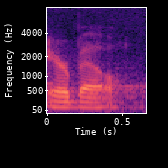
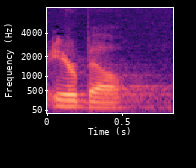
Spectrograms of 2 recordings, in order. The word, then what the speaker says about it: Erbil: Those of you who keep up with the news and the ISIS developments in Iraq, Arbela is modern-day Erbil, or Irbel, depending on how the news pronounces it.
